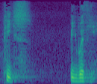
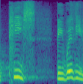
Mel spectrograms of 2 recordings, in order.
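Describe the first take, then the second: First: Soft, lower, near-whispered peace; hushed blessing. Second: Clear, louder declaration of peace; proclaimed blessing. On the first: Preacher gives Jesus' greeting to the disciples, hushed and soft. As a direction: let it fall quietly, almost breathed. Quoting Jesus again, verse 26. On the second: Preacher declares Jesus' greeting to the disciples, proclaimed loudly. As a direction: announce it boldly to the room. Quoting Jesus again, verse 21. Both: Acted.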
